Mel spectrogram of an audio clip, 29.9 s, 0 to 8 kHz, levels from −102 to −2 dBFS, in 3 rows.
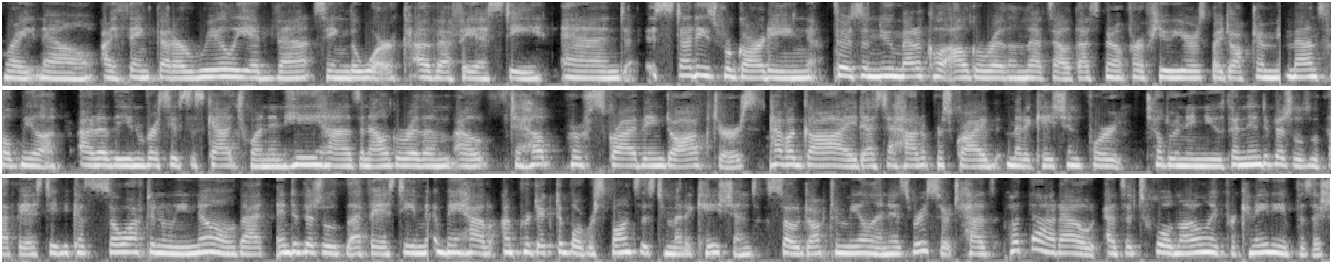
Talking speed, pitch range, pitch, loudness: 200 wpm, 200-225 Hz, 210 Hz, -18 LUFS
